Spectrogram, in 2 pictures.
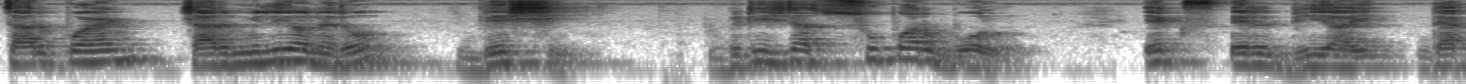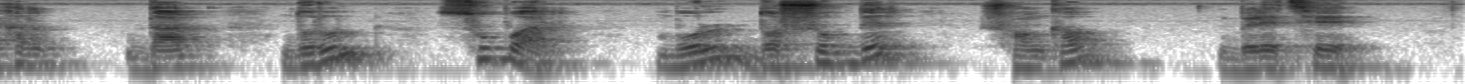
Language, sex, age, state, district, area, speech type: Bengali, male, 45-60, West Bengal, Birbhum, urban, read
